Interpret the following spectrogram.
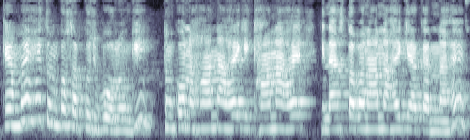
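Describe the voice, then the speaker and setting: Cartoon mother-in-law, sarcastic and scolding, Awadhi accent, very high voice, put on by a woman, roomy home mic. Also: quick pace, a bit bright, a little hiss or hum. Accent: Awadhi-region Hindi. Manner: nagging, exasperated, sarcastic. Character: scolding strict middle-aged mother-in-law. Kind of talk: home-made cartoon voice acting.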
